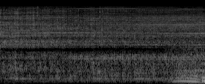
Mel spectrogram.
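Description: A Dessert Bullet frozen-fruit dessert maker's electric motor running steadily, with a faint low hum, as frozen berries are pressed down its chute with the plunger and churned out as soft-serve.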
